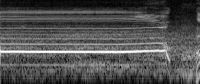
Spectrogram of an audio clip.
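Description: A television football commentator's long held shout of "gol" on one steady high note, dropping away about three seconds in.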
